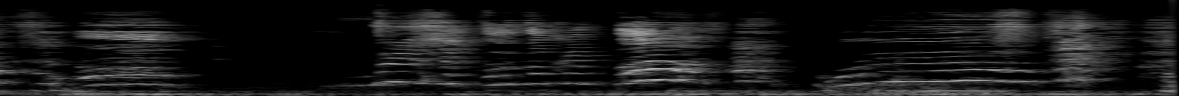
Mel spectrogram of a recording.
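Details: Thin, high, wavering newborn cries in short bursts over room talk: first cries of a big baby girl just after a normal vaginal delivery.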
